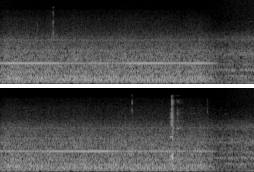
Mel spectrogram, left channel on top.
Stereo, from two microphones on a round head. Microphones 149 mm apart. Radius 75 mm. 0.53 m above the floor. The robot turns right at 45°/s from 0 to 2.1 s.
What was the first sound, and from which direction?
Only background noise.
